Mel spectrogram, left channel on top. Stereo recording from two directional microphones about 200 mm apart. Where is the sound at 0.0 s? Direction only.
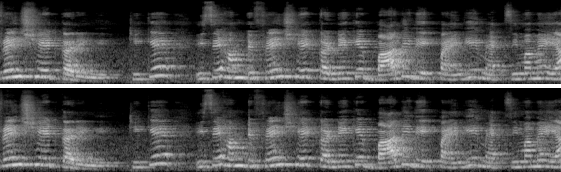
10° right (ahead or behind).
